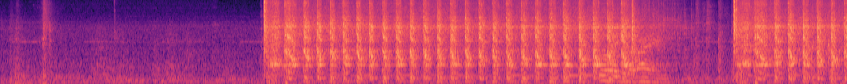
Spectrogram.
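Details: Acura Integra with a worn-out engine, jump-boxed with a brand-new distributor fitted because the distributor is suspected: starter cranks steadily about three turns a second, stops, cranks again, but the engine never catches; crank, no start.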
